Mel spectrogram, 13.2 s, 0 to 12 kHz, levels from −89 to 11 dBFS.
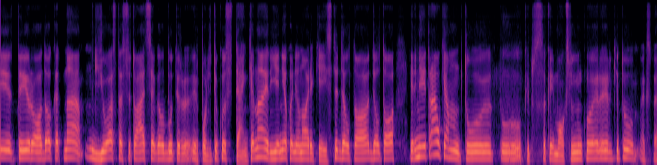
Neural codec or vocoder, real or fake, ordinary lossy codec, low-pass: codec, 24 kHz, 1.2 kbps, DualCodec; fake; Opus, 32 kbps; 10.8 kHz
